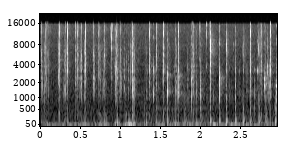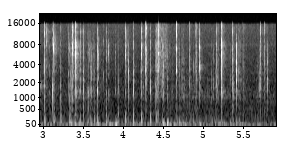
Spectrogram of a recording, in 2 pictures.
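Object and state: Plastic handheld game console.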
